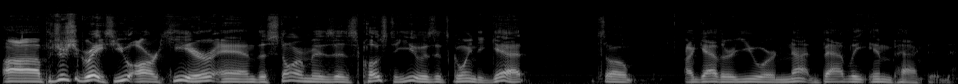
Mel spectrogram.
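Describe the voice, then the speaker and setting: A man running a loose, friendly tech livestream, greeting viewers and wandering between topics. A summer cold leaves his voice slightly deep and congested. The sound is dry, with no room to it. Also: a little slow, no room sound. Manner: rambling, greets chat viewers by name, frequent fillers. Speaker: livestream host. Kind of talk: casual live-stream chat with viewers. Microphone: mic set some distance away.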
